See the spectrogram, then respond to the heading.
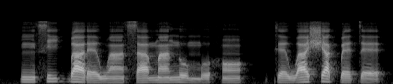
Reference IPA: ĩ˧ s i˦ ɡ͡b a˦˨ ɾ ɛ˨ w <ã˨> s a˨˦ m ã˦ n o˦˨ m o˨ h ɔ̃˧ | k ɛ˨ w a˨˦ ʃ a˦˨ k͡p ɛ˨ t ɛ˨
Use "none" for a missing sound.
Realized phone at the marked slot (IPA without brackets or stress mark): ã˨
